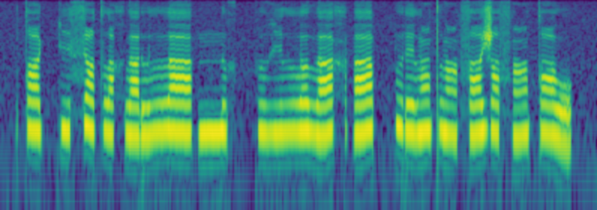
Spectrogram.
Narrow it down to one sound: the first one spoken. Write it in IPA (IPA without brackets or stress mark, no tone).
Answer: tˤ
